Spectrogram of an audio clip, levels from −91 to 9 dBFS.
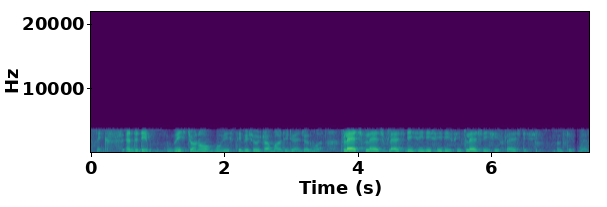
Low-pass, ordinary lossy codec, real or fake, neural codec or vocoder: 3.6 kHz; none; real; none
